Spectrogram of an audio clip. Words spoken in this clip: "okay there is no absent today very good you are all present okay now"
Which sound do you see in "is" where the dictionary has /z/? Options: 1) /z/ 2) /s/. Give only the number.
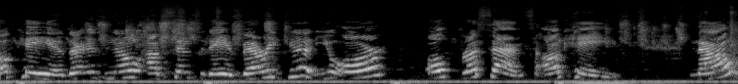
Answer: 1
